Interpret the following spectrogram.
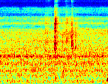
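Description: Steady kitchen background hum and hiss with a faint high tone, and two light clicks a little after a second in from a metal spoon against the aluminium curry pot.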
